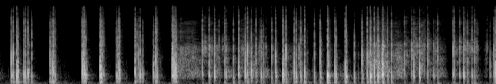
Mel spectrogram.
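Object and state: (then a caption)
Hard plastic storage case tapped with nails. A small, hollow, hard plastic storage case, teal with a translucent top, is held in both hands while long nails tap its sides quickly. Sharp, dry clicks with a hollow midrange tone and almost no ring come first as separate taps. After about two seconds, a steady scratchy rustle runs beneath a denser flurry of taps.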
